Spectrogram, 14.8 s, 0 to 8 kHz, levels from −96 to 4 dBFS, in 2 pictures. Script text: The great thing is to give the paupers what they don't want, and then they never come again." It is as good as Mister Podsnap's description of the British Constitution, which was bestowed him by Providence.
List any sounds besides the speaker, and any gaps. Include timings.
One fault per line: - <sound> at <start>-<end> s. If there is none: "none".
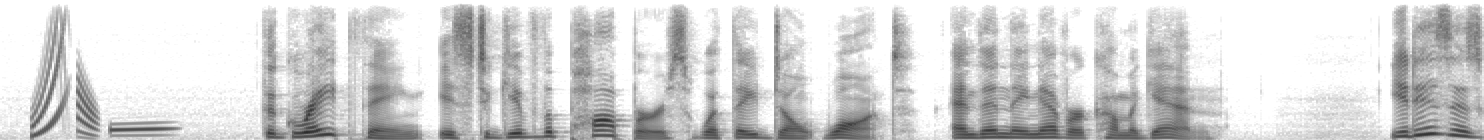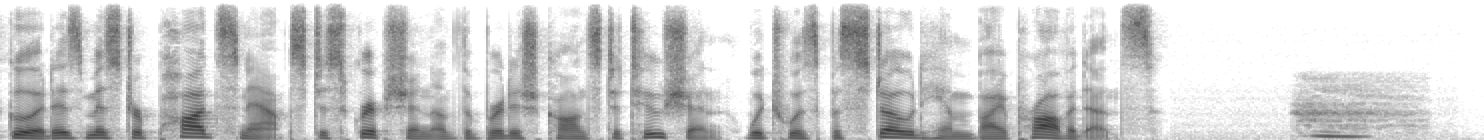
- chirp at 0.2-0.9 s
- sigh at 13.9-14.6 s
